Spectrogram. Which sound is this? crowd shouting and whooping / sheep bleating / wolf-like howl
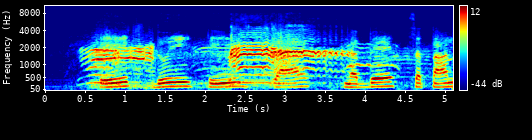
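sheep bleating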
